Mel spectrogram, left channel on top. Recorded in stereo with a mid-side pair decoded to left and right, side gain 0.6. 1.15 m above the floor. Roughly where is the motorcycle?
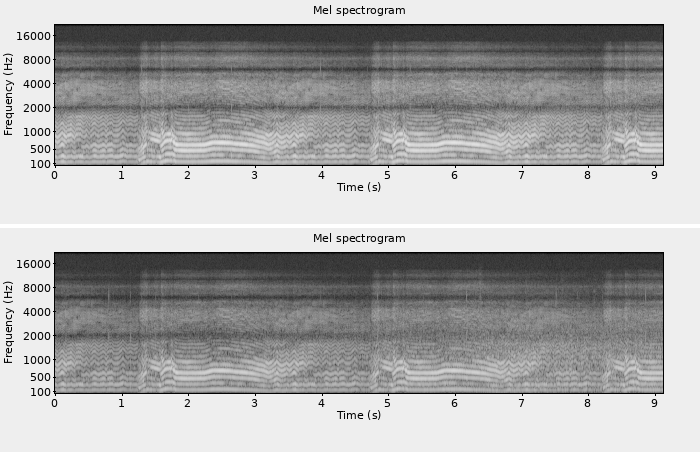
Ahead left.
